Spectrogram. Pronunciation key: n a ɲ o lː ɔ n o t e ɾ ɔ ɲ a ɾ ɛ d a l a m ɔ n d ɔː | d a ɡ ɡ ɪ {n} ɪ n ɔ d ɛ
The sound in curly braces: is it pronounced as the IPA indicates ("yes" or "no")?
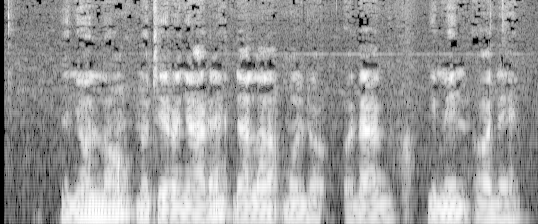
no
